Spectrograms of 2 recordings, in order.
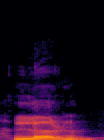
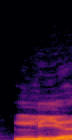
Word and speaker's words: learn: लर्न इसे लियर नहीं पढ़ते क्या पढ़ते हैं? लर्न लर्न लर्न का मतलब होता है सीखना।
